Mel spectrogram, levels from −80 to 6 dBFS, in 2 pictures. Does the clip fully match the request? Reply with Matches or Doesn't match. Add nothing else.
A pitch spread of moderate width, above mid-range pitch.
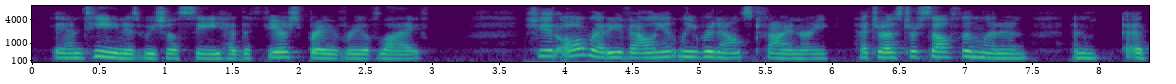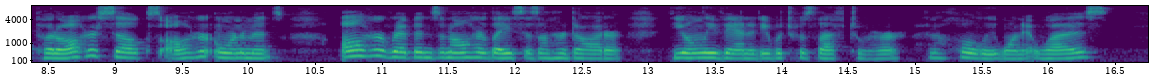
Matches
